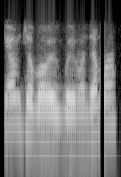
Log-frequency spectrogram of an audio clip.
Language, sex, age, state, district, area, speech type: Gujarati, male, 18-30, Gujarat, Anand, rural, conversation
